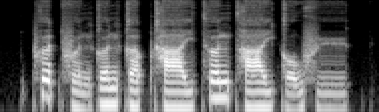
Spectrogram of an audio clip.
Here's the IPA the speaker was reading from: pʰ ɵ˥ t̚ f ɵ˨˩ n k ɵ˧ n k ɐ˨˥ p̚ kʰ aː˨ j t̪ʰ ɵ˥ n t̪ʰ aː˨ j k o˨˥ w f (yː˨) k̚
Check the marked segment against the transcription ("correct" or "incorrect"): correct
